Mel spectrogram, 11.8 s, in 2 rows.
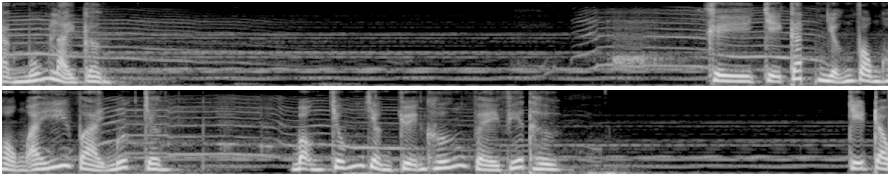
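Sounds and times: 
speech: 0.0s - 0.8s, 4.7s - 7.2s, 7.8s - 9.7s, 11.6s - 11.8s
eerie infant wailing: 0.0s - 2.7s, 3.6s - 10.0s.

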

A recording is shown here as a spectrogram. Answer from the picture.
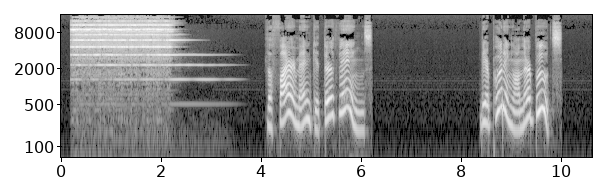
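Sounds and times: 
electric fire alarm bell ringing: 0.2s - 3.7s
speech: 4.1s - 6.3s, 8.4s - 10.1s.

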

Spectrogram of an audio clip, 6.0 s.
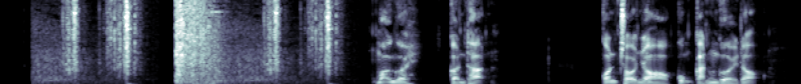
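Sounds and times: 
gunshot: 1.3s - 2.4s
speech: 2.8s - 3.8s, 4.5s - 5.8s.

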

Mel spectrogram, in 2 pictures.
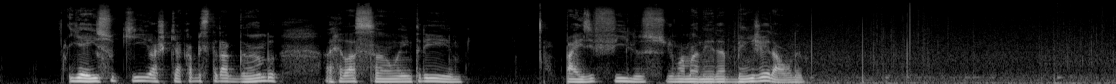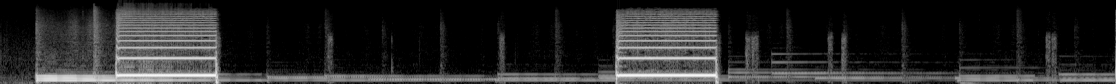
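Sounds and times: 
speech: 0.6s - 4.8s, 5.6s - 8.2s, 11.6s - 12.6s
phone call ringing tone before voicemail: 12.3s - 13.4s, 17.3s - 18.4s.

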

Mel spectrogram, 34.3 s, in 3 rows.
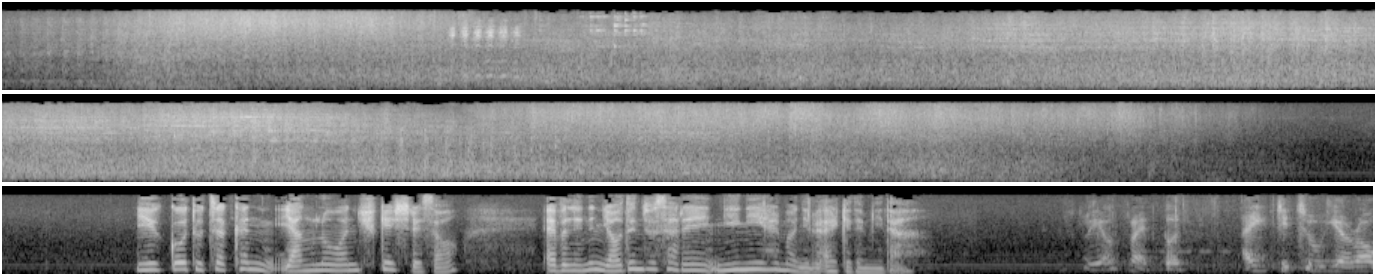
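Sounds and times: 
train passing on railway tracks scattering fallen leaves: 0.0s - 31.3s, 32.0s - 34.2s
speech: 24.1s - 30.6s, 32.3s - 34.2s.

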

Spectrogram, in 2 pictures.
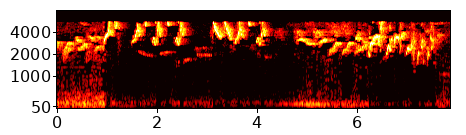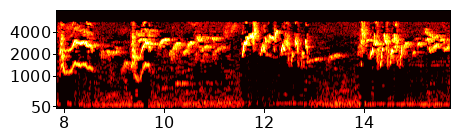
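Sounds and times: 
bird song: 0.0s - 15.7s.

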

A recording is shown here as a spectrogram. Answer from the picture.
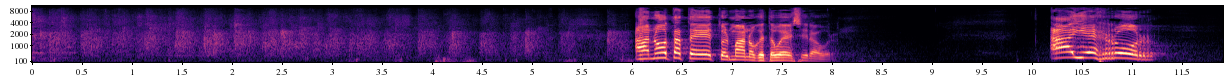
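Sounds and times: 
audience applause: 0.0s - 6.0s
speech: 6.0s - 8.1s, 10.4s - 11.3s.

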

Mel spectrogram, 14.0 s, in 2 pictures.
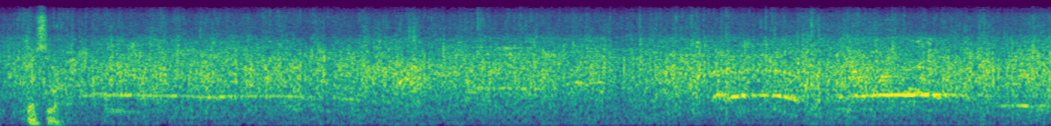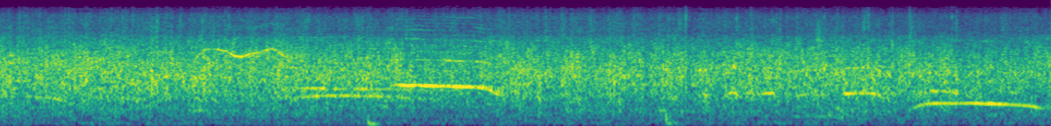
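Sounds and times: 
applause for a podcast host: 0.0s - 13.9s.

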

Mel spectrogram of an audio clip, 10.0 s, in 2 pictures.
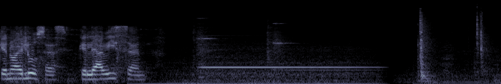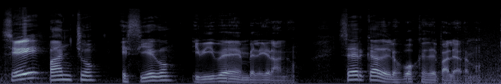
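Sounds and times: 
speech: 0.0s - 2.3s, 5.0s - 10.0s
doorbell chime: 1.9s - 3.8s.

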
